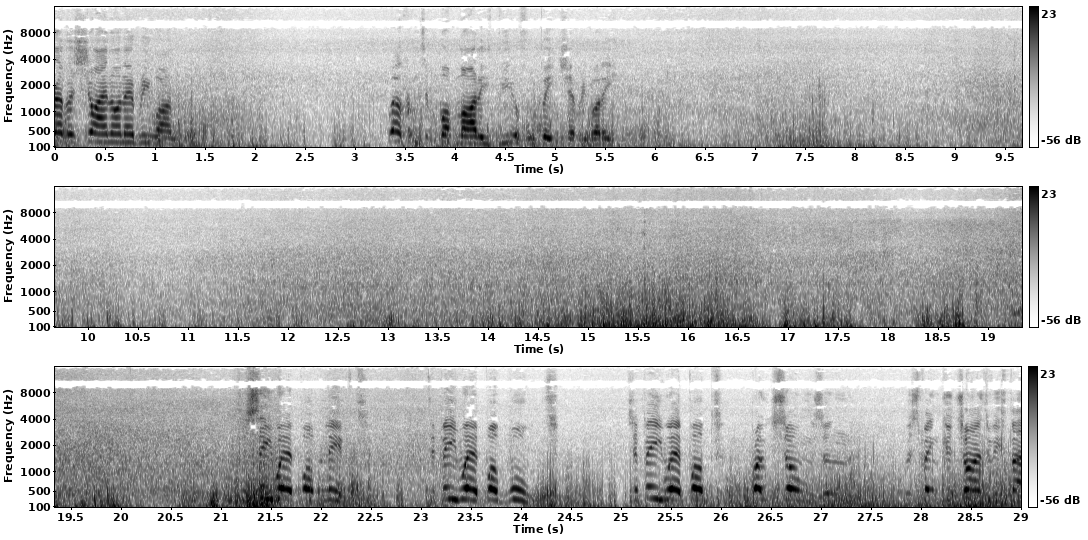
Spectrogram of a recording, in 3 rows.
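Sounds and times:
surf breaking over rocks: 0.0 - 29.0
wind buffeting microphone: 0.0 - 29.0.

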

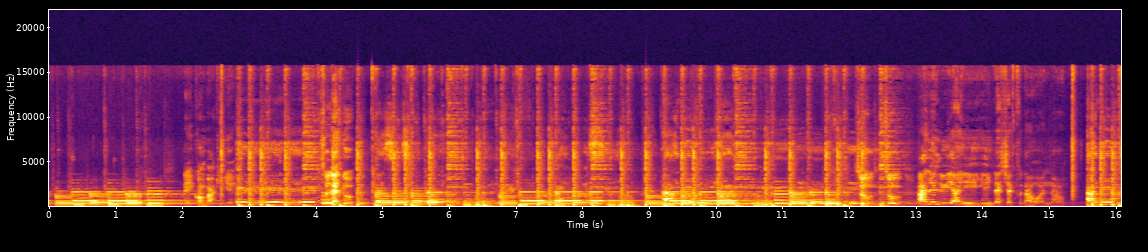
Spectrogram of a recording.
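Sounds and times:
electronic keyboard groove: 0.0 - 13.4.

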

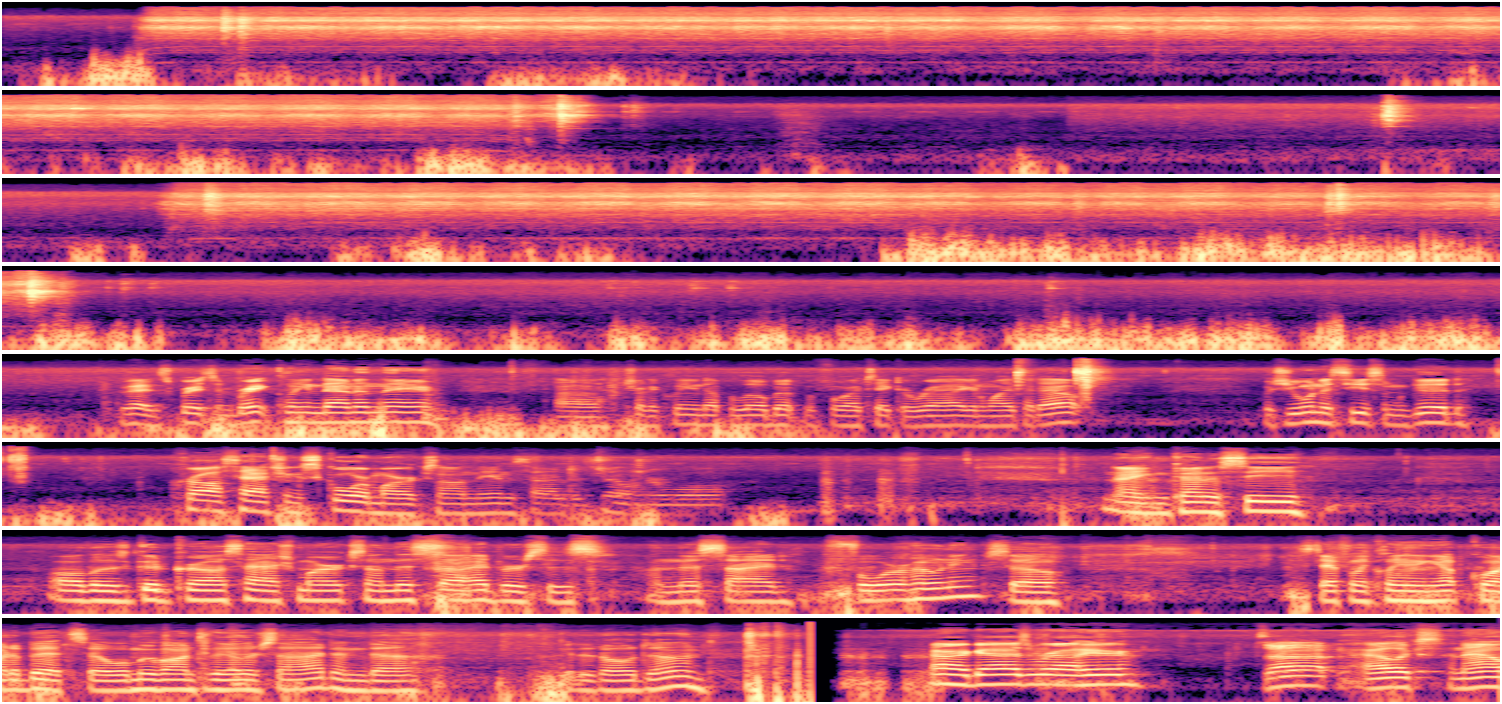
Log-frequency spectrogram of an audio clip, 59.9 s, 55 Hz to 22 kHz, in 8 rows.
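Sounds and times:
power drill spinning hone: 0.7 - 10.3, 15.7 - 23.0
hone stones scraping metal: 0.7 - 10.5.

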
